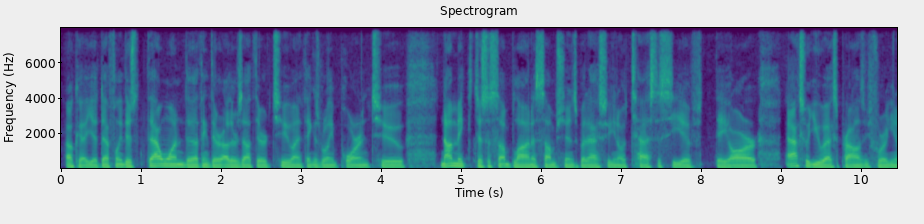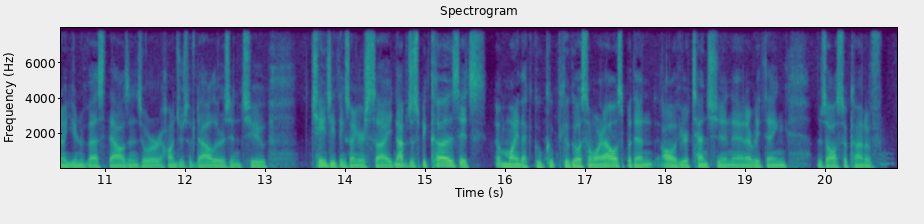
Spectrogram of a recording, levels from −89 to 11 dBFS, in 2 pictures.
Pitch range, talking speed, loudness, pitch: 100-120 Hz, 225 wpm, -18 LUFS, 110 Hz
